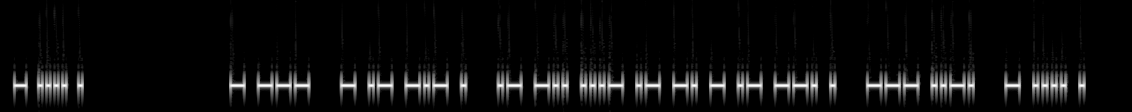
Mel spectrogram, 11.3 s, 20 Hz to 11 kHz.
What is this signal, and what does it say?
Morse code, heard as a keyed tone, about 29 wpm, 700 Hz. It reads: THE TO TAKE ADVANTAGE OF THE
